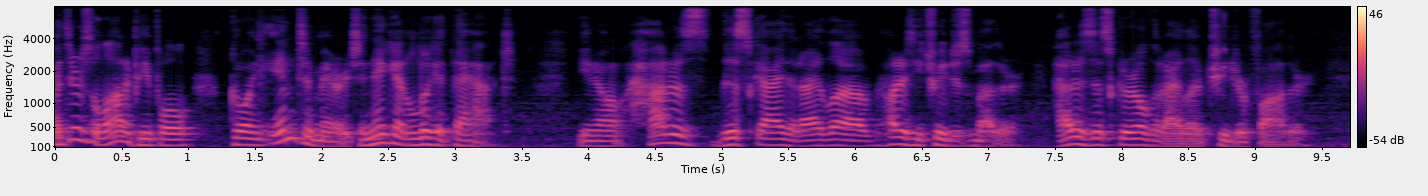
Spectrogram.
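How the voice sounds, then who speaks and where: Ordinary pitch variation runs through delivery at a fairly quick pace. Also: man, medium pitch for a man. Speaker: Bible teacher answering questions. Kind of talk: Q&A discussion. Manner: loud.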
